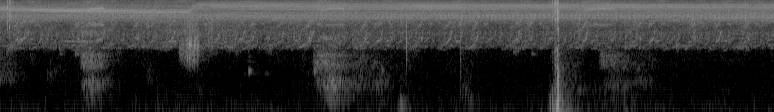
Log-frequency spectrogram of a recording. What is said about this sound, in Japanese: セミ、うるさいくらいです。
